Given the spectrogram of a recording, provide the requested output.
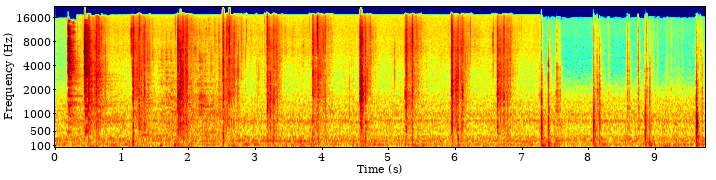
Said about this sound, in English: Let me just get in and knock on the door.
